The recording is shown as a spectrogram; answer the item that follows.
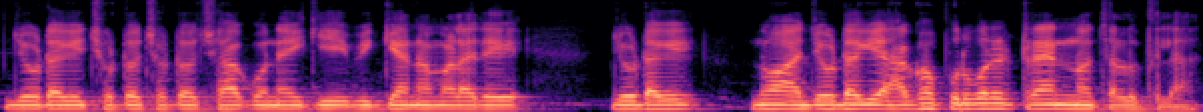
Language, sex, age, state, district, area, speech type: Odia, male, 30-45, Odisha, Kalahandi, rural, spontaneous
